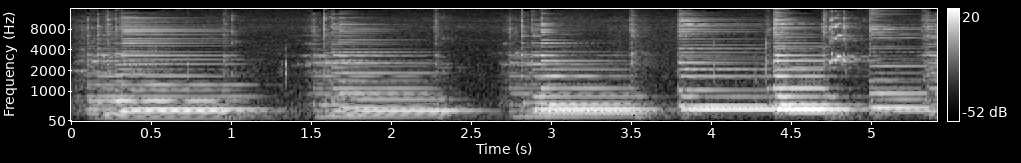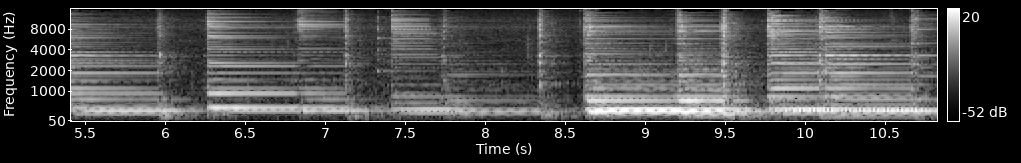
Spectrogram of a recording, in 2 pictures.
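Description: Steel-string acoustic guitar strumming an instrumental intro, starting suddenly: chords strummed and let ring about a second at a time with short breaks between them, the loudest strum coming near the end.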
